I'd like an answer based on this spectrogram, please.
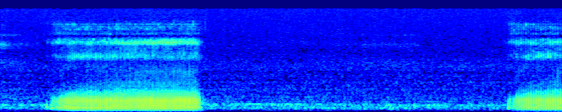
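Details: Indoor recording of a French Bulldog snoring while sleeping on a couch: a long, loud, rattling snore lasting about one and a half seconds, a quiet gap, then the next snore begins.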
